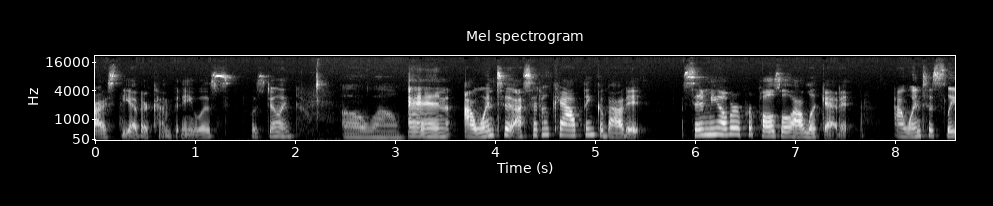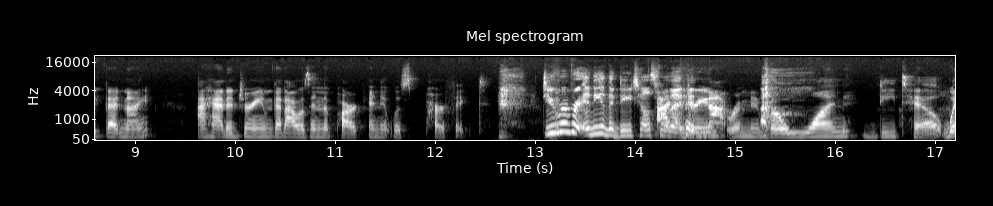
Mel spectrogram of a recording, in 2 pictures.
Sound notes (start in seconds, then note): 14.2 laughs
